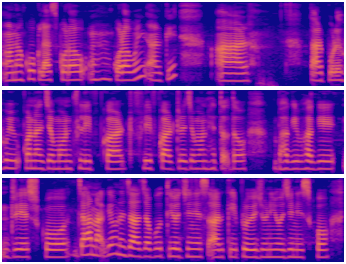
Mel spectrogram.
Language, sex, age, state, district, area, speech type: Santali, female, 18-30, West Bengal, Purulia, rural, spontaneous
